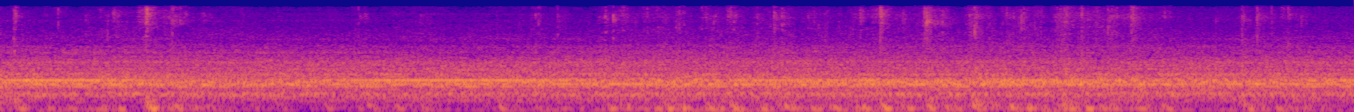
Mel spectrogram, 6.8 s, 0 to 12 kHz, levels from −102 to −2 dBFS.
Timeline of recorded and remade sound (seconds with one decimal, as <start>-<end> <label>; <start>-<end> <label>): 0.0-0.4 recorded; 0.4-1.6 remade; 1.6-6.8 recorded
